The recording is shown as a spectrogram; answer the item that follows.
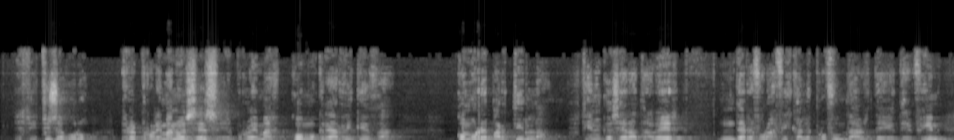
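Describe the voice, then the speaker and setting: There is noticeable background noise as a man speaks with very wide pitch swings. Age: 70s. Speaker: political commentator. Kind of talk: political panel debate. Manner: halting, with many fillers.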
